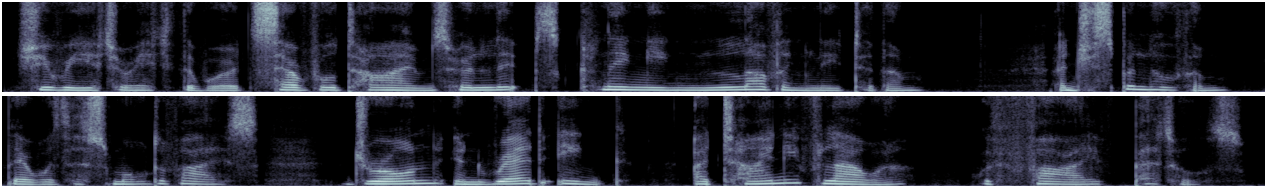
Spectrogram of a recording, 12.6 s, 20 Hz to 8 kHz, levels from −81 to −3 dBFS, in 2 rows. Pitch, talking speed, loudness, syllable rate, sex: 215 Hz, 140 wpm, -22 LUFS, 4.5 syllables/s, female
